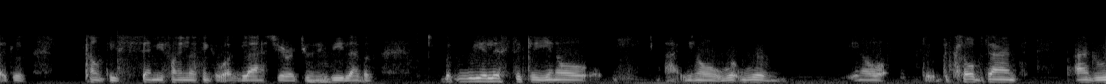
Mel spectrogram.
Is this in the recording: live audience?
no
